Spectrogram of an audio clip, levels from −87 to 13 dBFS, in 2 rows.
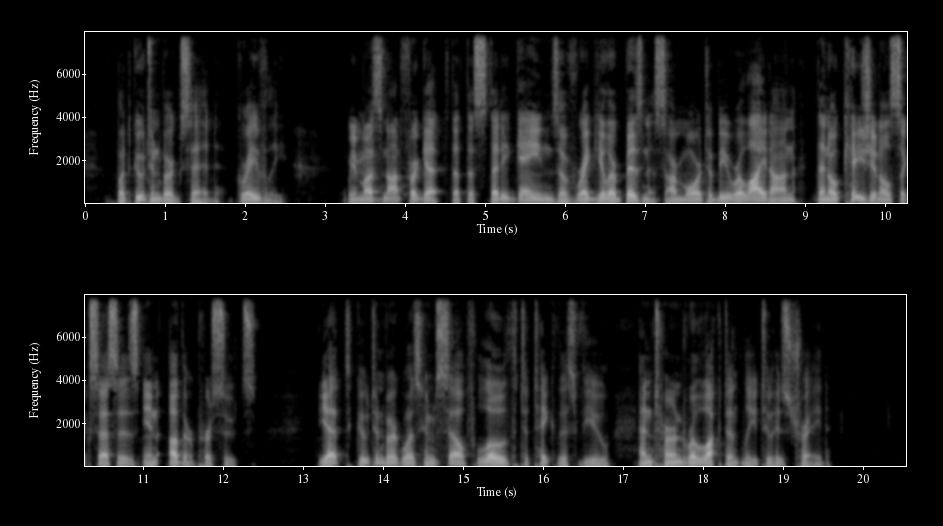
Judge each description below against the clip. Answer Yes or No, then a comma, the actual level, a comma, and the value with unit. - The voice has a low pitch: Yes, low, 100 Hz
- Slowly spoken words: Yes, slow, 125 wpm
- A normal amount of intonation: No, wide, 6.3 semitones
